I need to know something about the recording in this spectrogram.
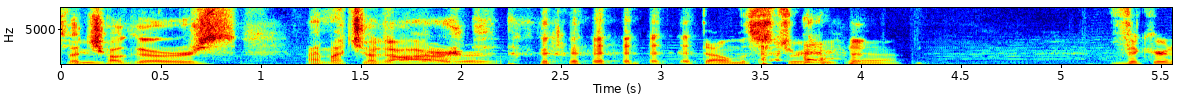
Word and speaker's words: Chuggar: STONE CHUGGAR. Stoned Chugger. Oh, Chuggar, not Chugger.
